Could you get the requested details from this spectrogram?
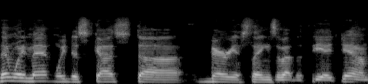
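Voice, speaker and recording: A man's medium-pitched voice with a Tennessee accent, moderate pace and fairly even intonation, in a dry, close sound with no echo. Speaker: pastor and church history interviewer. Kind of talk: casual interview chat. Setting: livestream video call.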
